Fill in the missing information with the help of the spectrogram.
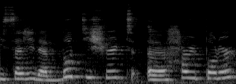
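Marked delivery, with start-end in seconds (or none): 1.8-2.3 spoken in an American accent. Presenting a t-shirt, the speaker says the name with an american accent. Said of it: "avec l'accent américain alors que c'est anglais".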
